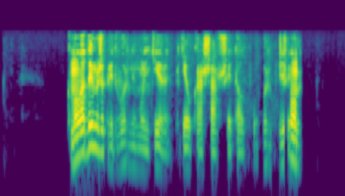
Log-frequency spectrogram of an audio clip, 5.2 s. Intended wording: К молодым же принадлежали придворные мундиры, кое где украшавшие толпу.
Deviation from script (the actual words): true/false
true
